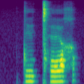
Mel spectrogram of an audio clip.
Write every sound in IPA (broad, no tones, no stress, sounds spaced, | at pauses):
t ɪ ǀʰ ɛ χ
